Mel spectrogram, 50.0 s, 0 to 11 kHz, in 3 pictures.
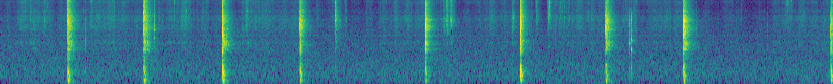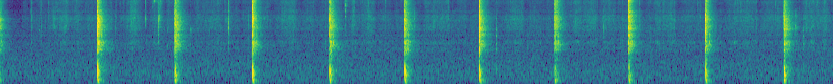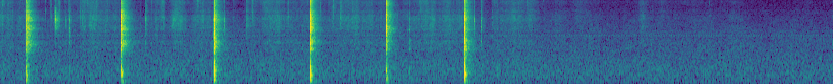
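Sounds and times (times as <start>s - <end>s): axe chopping into tree trunk: 1.3s - 1.6s, 2.8s - 3.1s, 4.4s - 4.7s, 6.0s - 6.2s, 8.5s - 8.7s, 10.4s - 10.6s, 12.1s - 12.4s, 13.6s - 14.0s, 16.6s - 16.8s, 18.6s - 18.9s, 20.1s - 20.4s, 21.7s - 22.0s, 23.2s - 23.6s, 24.7s - 25.0s, 26.2s - 26.5s, 27.7s - 28.0s, 29.2s - 29.5s, 30.8s - 31.0s, 32.3s - 32.6s, 35.7s - 36.0s, 37.6s - 37.8s, 39.5s - 39.8s, 42.6s - 42.9s.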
